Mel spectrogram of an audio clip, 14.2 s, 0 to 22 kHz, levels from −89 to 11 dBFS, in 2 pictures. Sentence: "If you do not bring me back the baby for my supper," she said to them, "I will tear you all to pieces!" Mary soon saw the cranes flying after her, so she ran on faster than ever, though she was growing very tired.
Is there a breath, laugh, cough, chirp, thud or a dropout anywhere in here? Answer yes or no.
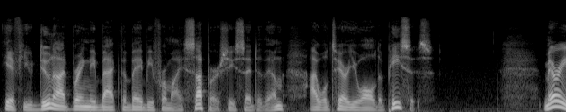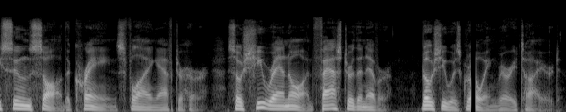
yes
